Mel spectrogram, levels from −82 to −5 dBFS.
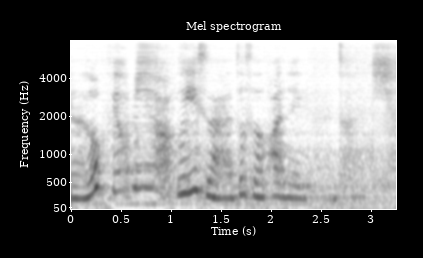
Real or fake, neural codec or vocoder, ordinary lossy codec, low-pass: fake; codec, 16 kHz, about 1 kbps, DyCAST, with the encoder's durations; none; none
